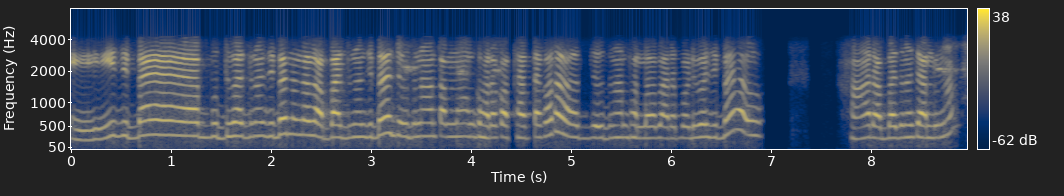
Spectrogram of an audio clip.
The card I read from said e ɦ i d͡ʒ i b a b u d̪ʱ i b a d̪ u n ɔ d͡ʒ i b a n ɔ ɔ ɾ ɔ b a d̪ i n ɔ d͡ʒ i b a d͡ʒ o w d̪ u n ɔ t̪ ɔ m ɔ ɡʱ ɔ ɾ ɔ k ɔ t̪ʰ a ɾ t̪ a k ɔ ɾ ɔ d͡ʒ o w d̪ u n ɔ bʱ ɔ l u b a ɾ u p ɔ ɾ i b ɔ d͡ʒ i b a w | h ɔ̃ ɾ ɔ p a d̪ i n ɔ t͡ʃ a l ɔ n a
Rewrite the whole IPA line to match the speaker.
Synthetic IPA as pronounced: e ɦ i d͡ʒ i b a b u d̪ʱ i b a d̪ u n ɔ d͡ʒ i b a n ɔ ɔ ɾ ɔ b a d̪ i n ɔ d͡ʒ i b a d͡ʒ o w d̪ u n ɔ t̪ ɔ m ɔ ɡʱ ɔ ɾ ɔ k ɔ t̪ʰ a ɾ t̪ a k ɔ ɾ ɔ d͡ʒ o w d̪ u n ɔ bʱ ɔ l ɔ b a ɾ ɔ p ɔ ɽ i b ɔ d͡ʒ i b a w | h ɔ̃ ɾ ɔ b a d̪ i n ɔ t͡ʃ a l u n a

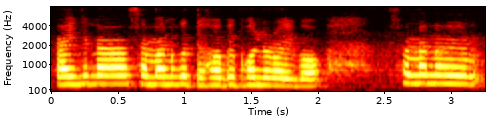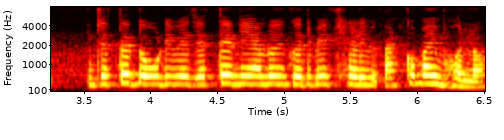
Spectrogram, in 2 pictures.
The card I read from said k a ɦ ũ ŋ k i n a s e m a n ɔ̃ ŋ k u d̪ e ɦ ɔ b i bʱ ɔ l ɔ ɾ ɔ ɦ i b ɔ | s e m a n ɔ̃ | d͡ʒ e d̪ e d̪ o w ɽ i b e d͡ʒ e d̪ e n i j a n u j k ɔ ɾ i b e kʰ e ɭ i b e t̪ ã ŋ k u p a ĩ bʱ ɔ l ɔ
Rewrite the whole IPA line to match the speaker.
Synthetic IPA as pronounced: k a ɦ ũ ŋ k i n a s e m a n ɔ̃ ŋ k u d̪ e ɦ ɔ b i bʱ ɔ l ɔ ɾ ɔ ɦ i b ɔ | s e m a n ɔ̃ | d͡ʒ e t̪ e d̪ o w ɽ i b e d͡ʒ e t̪ e n i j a n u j k ɔ ɾ i b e kʰ e ɭ i b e t̪ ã ŋ k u p a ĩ bʱ ɔ l ɔ

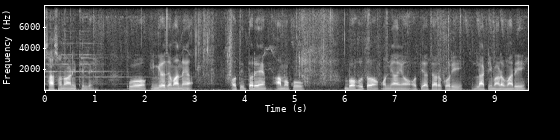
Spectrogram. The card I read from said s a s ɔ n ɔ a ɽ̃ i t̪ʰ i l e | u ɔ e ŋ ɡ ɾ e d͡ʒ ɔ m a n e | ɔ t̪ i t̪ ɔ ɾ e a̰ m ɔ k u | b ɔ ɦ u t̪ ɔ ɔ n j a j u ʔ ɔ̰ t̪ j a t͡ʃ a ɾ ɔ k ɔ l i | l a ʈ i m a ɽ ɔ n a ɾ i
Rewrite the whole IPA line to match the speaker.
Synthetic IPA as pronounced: s a s ɔ n ɔ a ɽ̃ i t̪ʰ i l e | u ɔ i ŋ ɡ ɾ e d͡ʒ ɔ m a n e | ɔ t̪ i t̪ ɔ ɾ e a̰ m ɔ k u | b ɔ ɦ u t̪ ɔ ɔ n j a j ɔ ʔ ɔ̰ t̪ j a t͡ʃ a ɾ ɔ k ɔ ɾ i | l a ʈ i m a ɽ ɔ m a ɾ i

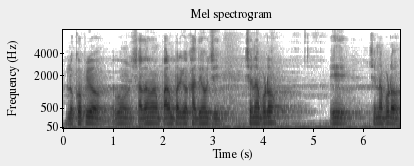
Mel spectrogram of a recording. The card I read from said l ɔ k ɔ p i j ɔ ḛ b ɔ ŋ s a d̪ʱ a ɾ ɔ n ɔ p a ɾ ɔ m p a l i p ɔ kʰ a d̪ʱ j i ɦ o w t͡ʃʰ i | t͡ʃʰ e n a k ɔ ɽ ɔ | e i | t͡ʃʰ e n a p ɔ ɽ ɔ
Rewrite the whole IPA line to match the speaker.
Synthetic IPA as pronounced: l o k ɔ p i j ɔ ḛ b ɔ ŋ s a d̪ʱ a ɾ ɔ n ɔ p a ɾ ɔ m p a ɾ i k ɔ kʰ a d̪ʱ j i ɦ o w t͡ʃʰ i | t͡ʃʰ e n a p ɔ ɽ ɔ | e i | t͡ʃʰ e n a p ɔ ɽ ɔ

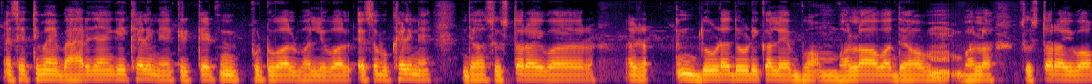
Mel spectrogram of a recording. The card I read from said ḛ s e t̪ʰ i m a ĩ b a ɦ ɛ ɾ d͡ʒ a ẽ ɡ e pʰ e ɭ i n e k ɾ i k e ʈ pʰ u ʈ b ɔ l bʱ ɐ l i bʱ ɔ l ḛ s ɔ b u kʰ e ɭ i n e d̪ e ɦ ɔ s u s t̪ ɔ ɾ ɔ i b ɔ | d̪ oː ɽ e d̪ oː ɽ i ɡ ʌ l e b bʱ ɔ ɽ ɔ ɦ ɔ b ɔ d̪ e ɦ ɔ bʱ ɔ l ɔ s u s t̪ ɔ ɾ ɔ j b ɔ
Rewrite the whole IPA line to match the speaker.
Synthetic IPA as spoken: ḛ s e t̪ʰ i m a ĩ b a ɦ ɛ ɾ d͡ʒ a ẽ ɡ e kʰ e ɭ i n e k ɾ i k e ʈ pʰ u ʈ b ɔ l bʱ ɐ l i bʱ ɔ l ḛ s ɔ b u kʰ e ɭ i n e d̪ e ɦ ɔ s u s t̪ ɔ ɾ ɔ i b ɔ | d̪ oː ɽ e d̪ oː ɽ i k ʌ l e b bʱ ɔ l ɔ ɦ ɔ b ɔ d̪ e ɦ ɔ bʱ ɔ l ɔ s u s t̪ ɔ ɾ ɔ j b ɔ

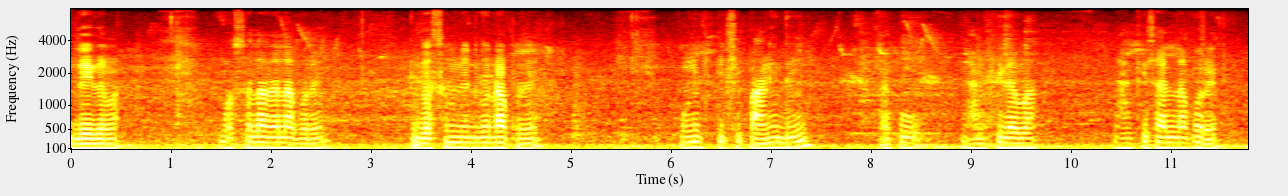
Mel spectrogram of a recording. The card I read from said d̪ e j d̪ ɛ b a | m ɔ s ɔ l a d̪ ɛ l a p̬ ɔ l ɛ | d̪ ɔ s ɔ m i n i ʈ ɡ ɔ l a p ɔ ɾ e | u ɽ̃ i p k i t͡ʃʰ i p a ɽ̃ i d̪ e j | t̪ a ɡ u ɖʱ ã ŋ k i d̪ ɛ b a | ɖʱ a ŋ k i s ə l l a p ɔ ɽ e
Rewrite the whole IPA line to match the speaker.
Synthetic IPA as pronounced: d̪ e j d̪ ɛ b a | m ɔ s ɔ l a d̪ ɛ l a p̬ ɔ ɾ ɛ | d̪ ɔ s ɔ m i n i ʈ ɡ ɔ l a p ɔ ɾ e | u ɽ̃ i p k i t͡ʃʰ i p a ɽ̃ i d̪ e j | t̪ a k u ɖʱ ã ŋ k i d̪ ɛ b a | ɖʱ a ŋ k i s a l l a p ɔ ɾ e

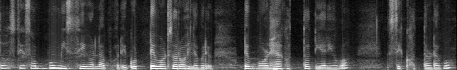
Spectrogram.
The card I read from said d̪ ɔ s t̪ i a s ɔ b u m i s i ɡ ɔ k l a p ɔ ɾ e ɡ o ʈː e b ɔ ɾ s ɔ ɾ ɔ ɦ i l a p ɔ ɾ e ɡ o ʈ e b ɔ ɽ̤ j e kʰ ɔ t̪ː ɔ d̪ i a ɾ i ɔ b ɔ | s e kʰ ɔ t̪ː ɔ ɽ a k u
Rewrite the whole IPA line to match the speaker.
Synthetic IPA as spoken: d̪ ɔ s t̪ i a s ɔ b u m i s i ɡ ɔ l a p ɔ ɾ e ɡ o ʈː e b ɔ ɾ s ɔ ɾ ɔ ɦ i l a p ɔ ɾ e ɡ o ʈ e b ɔ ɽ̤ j a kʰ ɔ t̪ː ɔ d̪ i a ɾ i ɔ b ɔ | s e kʰ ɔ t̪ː ɔ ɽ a k u

